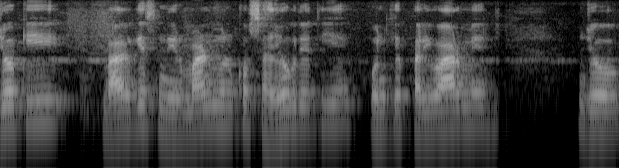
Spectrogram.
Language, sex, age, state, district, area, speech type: Hindi, male, 45-60, Madhya Pradesh, Balaghat, rural, spontaneous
